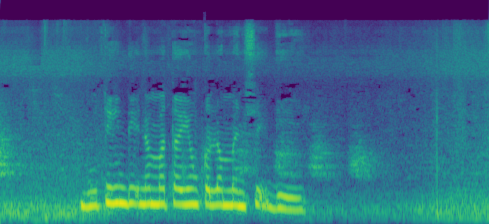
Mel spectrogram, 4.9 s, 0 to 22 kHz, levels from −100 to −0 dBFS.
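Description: AAC frame loss with concealment occurs at 0.35–0.41 s and again at 2.61–2.67 s. Each dropout, about 43 ms long, fits a single missing frame. The decoder filled it from the last good spectrum, leaving a brief smeared, noisy, phasey blur.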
